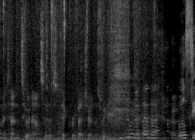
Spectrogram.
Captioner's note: laughter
